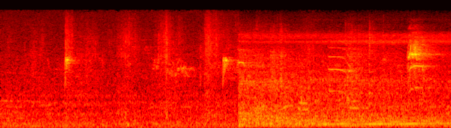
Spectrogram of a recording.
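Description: Outdoor wetland ambience with scattered short, high bird chirps from unseen birds. About three seconds in, the background changes abruptly to a louder steady hiss, with more chirps; the loudest comes near the end.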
